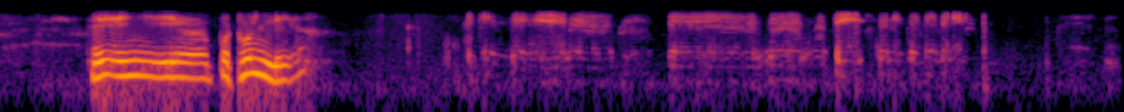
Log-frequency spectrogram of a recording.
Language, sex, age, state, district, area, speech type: Santali, male, 18-30, Jharkhand, Seraikela Kharsawan, rural, conversation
